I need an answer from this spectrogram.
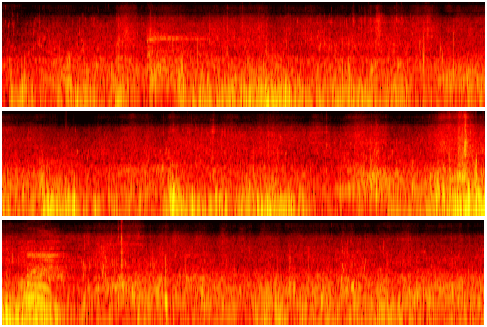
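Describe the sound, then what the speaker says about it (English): Sea waves break and wash around an angler wading in the water off Als in late October, a rough, continuous surge of rushing water with heavy wind buffeting the microphone throughout and a stronger splash near the middle. "the waves are coming over my head from behind sometimes"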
